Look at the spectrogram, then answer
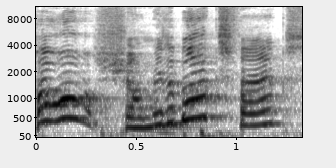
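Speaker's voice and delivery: very high, slow, squeaky voice. Recalling an old impression they used to do, in a Mickey Mouse voice. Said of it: "I used to have a long like Mickey Mouse impression".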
